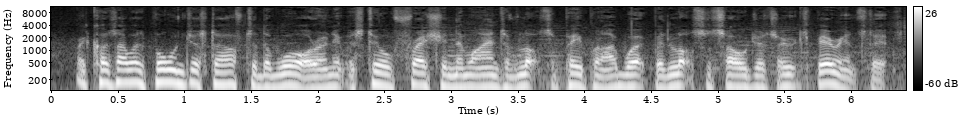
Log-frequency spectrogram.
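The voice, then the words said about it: English accent. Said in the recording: “you have an English accent”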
